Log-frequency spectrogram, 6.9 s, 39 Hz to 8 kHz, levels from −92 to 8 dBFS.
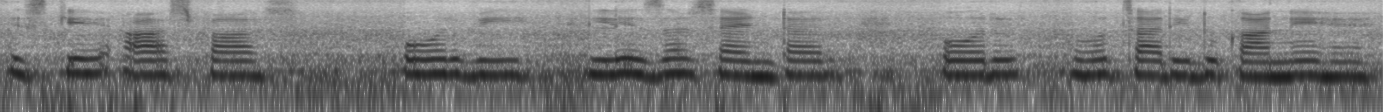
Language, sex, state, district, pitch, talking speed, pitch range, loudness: Hindi, male, Haryana, Charkhi Dadri, 225 Hz, 105 wpm, 220-235 Hz, -13 LUFS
